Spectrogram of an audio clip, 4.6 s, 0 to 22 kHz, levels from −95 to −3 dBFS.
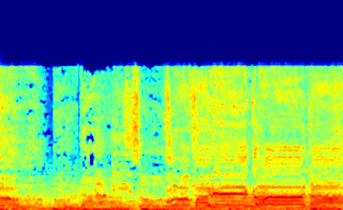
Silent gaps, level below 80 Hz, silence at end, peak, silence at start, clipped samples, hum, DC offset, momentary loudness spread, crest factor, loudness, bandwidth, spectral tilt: none; -32 dBFS; 0 s; 0 dBFS; 0 s; under 0.1%; none; under 0.1%; 7 LU; 12 dB; -12 LUFS; 15.5 kHz; -4.5 dB/octave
